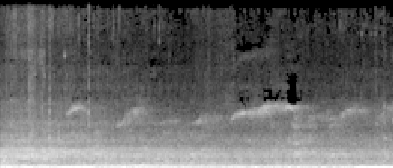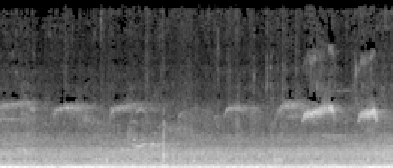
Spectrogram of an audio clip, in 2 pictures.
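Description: A small bird chirping over and over: short high chirps about one to two a second, over a low steady rumble of the street.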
